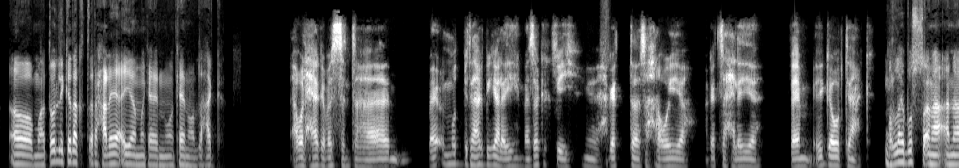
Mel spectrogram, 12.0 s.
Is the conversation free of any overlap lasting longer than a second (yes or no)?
yes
